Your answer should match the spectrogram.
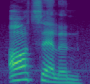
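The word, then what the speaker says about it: aarzelen: Aardzelen. That is absolutely not how you pronounce it because there's probably a lot more phlegm in there.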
